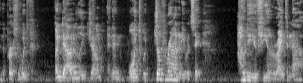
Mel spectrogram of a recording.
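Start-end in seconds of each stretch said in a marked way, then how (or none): 4.7-6.1 poor, clumsy put-on German accent. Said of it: "in a much better German accent than that was".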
